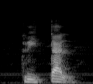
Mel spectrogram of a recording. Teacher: Entonces vean que en cristal esa S se omite. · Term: omisión, omisión de esa coda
